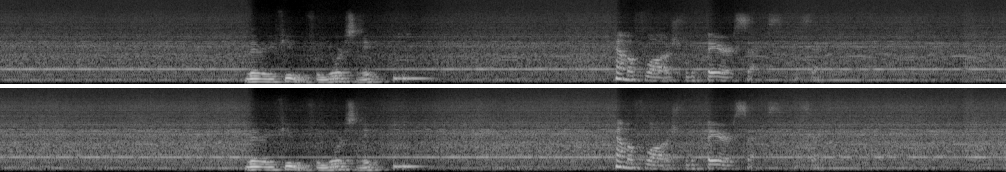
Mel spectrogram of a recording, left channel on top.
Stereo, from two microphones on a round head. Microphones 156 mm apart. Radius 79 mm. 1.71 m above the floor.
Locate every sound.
2.5 s a man speaking: 5° right (ahead or behind), 2.5 m
3.9 s a ringtone: 50° right (ahead or behind), 9 m
6.2 s a woman speaking: 15° right (ahead or behind), 3.5 m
